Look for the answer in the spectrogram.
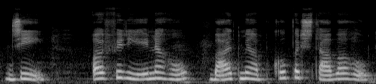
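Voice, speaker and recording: A man's voice: very high voice, fairly even intonation, gravelly, mellow, heavily acted. A woman reading an audiobook, voicing a young man who teases his friend playfully. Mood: teasing. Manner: teasing, playful.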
